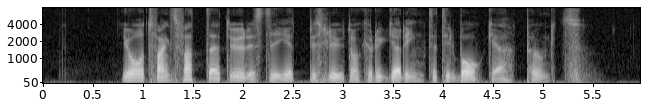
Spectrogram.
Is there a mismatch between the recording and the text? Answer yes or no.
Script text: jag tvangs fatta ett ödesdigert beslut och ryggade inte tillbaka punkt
no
